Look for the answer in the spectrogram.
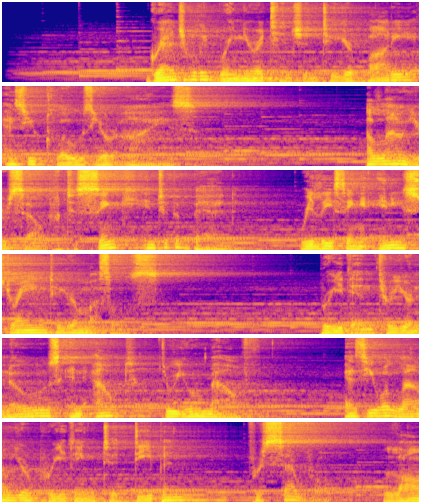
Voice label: Meditation Relaxation Affirmations and Hypnosis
